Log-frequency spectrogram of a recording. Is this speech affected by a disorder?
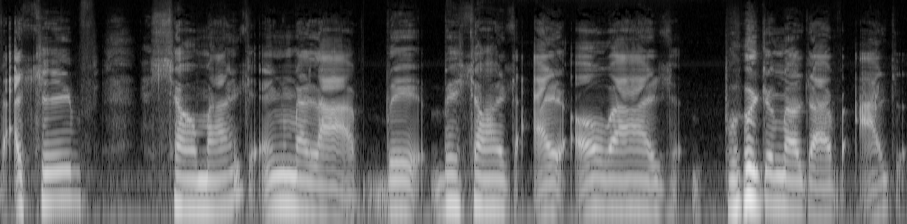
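Yes: cerebral palsy; partly voiced, partly typed audio on light writer communication device.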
